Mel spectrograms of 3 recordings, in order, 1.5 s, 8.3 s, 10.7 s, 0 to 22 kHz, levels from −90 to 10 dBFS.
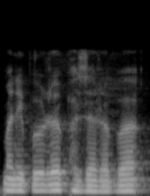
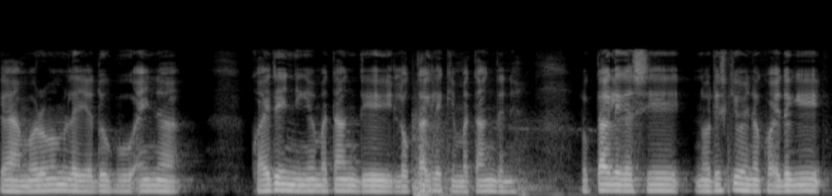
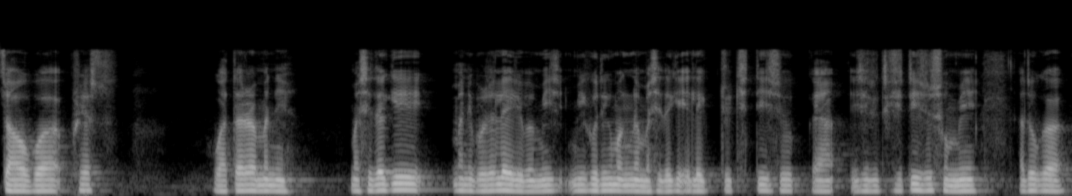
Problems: background sounds at intervals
